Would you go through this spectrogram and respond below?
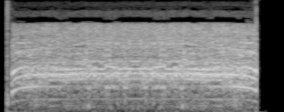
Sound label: screaming; tom sings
